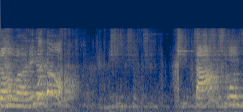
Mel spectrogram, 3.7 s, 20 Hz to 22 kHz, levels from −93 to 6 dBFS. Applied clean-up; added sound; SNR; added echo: neural separator model SepFormer DNS4.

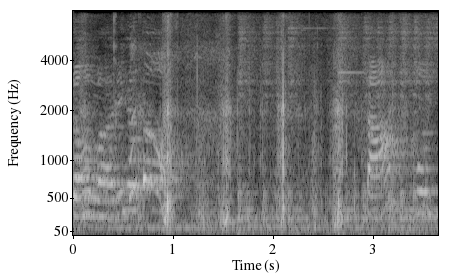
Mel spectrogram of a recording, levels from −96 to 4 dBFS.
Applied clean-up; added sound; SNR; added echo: none; Chewing, mastication; 3 dB; reverberation time 0.9 s.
